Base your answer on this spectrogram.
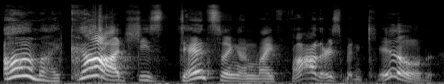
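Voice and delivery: drawn-out high mock horror; shocked Margaret. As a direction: play her stunned and scandalized. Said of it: "she's like".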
